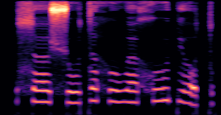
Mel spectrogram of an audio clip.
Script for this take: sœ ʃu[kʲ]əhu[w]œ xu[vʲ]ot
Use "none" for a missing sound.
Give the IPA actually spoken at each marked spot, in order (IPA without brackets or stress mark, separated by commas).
t, w, pʲ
